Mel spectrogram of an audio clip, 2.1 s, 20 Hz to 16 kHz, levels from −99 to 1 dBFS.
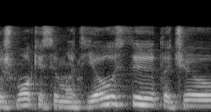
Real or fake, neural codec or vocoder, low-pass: real; none; 7.2 kHz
